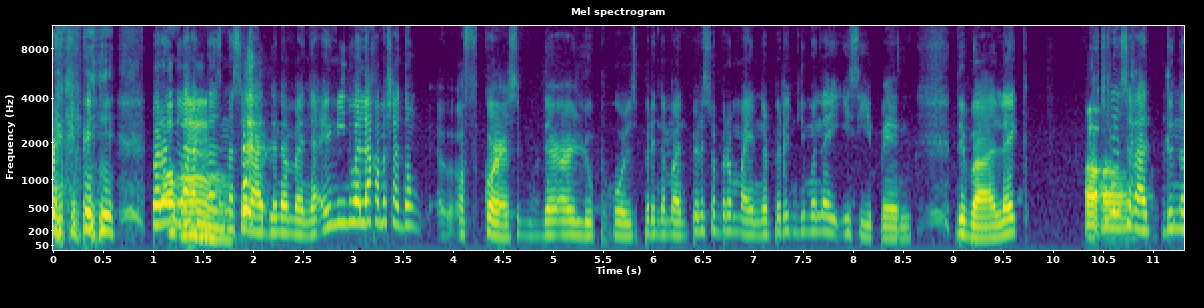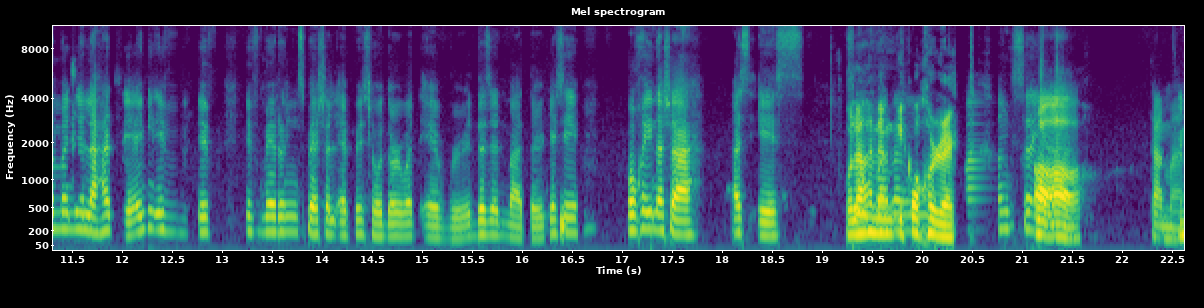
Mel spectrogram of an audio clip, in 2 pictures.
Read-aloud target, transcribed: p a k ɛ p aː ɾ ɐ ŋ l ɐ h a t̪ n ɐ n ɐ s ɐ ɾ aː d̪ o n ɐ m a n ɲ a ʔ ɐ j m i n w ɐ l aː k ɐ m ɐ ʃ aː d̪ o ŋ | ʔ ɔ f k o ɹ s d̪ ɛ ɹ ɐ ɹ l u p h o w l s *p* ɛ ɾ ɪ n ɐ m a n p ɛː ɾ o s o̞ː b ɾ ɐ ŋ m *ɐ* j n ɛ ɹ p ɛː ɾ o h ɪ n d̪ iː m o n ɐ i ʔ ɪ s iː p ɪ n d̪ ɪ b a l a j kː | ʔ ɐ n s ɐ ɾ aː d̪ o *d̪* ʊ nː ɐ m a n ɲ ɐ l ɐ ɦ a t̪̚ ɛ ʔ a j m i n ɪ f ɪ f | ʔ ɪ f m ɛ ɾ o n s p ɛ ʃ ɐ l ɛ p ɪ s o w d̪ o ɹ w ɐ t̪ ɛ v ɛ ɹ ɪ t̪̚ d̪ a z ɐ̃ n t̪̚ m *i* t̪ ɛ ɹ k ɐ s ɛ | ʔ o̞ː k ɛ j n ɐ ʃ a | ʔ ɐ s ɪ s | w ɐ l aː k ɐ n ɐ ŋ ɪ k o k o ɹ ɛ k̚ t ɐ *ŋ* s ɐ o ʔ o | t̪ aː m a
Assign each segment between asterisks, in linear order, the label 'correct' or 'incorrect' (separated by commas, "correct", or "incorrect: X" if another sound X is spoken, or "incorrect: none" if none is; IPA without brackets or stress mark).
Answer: correct, incorrect: a, correct, incorrect: a, correct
